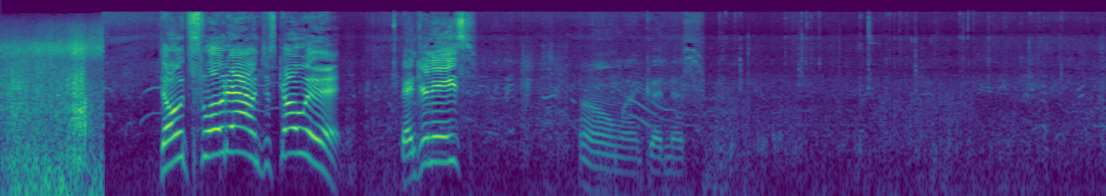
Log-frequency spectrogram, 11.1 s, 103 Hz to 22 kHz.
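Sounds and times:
wind noise on microphone: 0:00.0 - 0:01.1, 0:05.5 - 0:11.0.

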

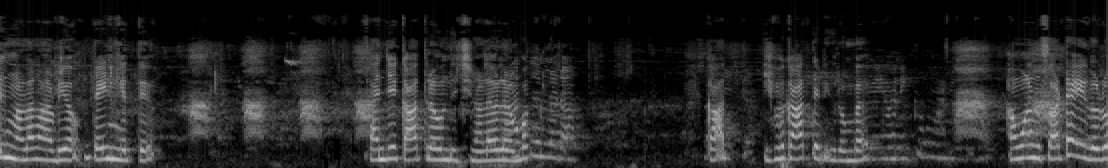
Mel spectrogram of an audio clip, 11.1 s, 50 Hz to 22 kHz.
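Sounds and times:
crow cawing: 0:01.8 - 0:04.0, 0:09.5 - 0:11.0.

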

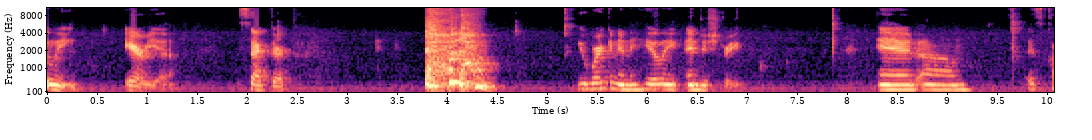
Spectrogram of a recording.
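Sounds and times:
woman coughing: 0:03.8 - 0:04.6.

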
